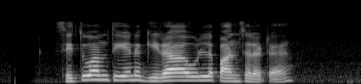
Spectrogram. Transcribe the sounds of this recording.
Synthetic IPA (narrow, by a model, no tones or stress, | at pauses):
sit̪uʋamt̪ijenəɡiɾaːulːəpansələʈə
